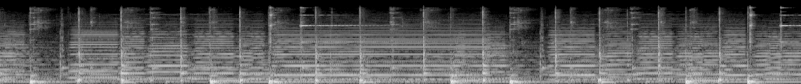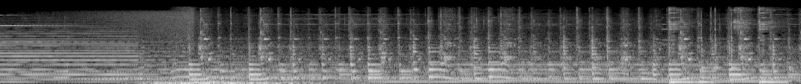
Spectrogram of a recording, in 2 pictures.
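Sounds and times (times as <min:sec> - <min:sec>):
sustained melodic tones: 0:05.4 - 0:14.6
drum strokes: 0:09.0 - 0:13.0.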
